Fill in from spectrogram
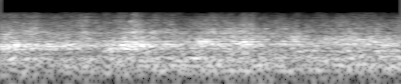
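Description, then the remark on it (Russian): A steady, low roaring drone of an airplane passing overhead, a broad rumbling noise that holds constant and fairly loud throughout without any voices. “Ведь сейчас, может, самолет пролетит.”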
